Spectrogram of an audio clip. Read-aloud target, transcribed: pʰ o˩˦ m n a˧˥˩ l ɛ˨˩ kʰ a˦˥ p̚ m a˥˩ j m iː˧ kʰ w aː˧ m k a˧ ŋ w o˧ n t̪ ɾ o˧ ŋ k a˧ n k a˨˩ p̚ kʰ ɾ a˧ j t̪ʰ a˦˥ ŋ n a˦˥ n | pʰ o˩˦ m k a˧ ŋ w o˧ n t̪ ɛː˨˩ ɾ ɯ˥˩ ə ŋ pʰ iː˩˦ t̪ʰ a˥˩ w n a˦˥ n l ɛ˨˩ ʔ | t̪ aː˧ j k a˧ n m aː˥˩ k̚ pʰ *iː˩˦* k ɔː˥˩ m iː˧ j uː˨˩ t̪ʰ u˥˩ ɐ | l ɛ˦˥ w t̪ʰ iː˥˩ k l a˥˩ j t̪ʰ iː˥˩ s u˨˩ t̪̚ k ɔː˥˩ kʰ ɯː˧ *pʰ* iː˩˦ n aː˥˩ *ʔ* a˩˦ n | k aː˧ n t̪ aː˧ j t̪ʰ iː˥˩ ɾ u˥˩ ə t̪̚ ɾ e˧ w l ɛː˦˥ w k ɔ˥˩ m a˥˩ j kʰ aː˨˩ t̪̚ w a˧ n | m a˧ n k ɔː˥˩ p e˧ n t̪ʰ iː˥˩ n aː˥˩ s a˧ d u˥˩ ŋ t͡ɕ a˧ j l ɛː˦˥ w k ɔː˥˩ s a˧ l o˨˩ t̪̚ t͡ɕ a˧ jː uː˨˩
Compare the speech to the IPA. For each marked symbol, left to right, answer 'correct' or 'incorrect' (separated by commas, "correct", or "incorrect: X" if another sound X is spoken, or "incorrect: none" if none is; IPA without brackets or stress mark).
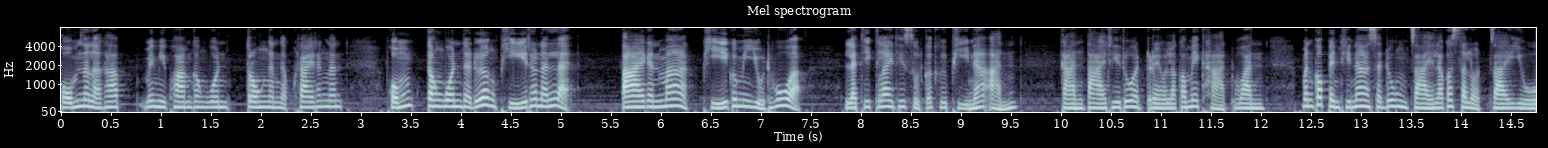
correct, correct, correct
